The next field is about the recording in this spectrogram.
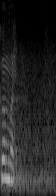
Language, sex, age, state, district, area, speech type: Bodo, female, 30-45, Assam, Kokrajhar, rural, read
